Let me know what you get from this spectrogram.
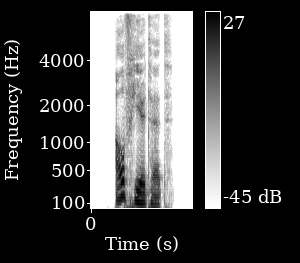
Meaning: inflection of aufhalten: 1. second-person plural dependent preterite 2. second-person plural dependent subjunctive II
- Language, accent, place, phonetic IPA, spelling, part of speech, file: German, Germany, Berlin, [ˈaʊ̯fˌhiːltət], aufhieltet, verb, De-aufhieltet.ogg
